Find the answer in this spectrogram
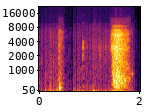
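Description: Near silence, with one short breath out, a soft sigh, about one and a half seconds in.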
